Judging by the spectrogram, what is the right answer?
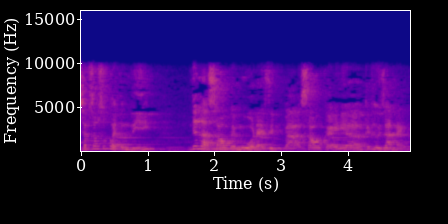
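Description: Over clear background music and audible room echo, a woman talks at a fairly quick pace. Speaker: livestream host. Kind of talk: livestream host chat. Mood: cheerful, friendly. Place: cafe.

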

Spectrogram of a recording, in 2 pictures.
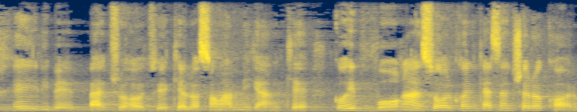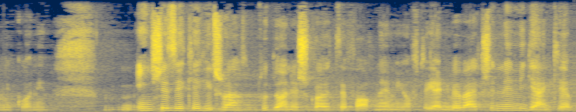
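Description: Against noticeable background noise, a woman with a Tehran accent speaks at a very deep, low pitch and a moderate pace, using ordinary pitch variation. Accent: Tehrani Persian. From Tehran, Iran. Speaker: painter. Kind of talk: interview answer.

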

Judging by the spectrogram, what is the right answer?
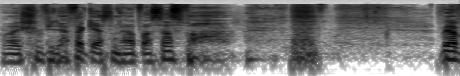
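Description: Music plays in the background as a man speaks at a medium pitch. His pace is fairly quick and his intonation fairly even. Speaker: poetry slam performer. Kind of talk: comic poetry slam performance. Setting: live stage, audience. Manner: deadpan.

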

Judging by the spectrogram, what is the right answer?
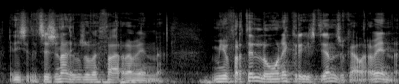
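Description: As a man speaks, his pitch shifts up and down in an ordinary way. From Romagna, Italy (Cesenatico); Romagna, Italy. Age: 30s. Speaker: footballer. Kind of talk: press conference interview; press conference answer. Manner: hesitant, repeats words. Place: meeting room. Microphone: podium.

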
